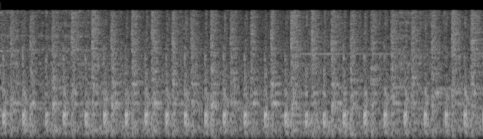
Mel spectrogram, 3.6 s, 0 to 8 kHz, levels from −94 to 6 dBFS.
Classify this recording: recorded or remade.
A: recorded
